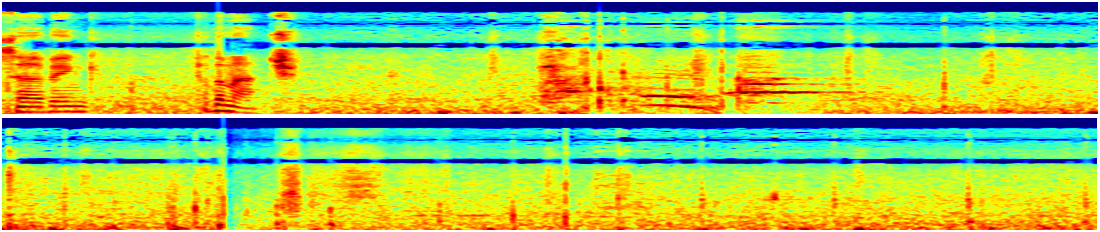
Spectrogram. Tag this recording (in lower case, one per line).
speech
